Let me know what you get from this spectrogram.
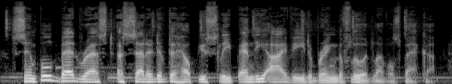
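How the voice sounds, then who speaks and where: An actor playing a calm doctor in a radio drama, reassuring and clinical in manner. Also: male voice, lowish voice, a little fast, faint music behind, lightly acted. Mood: firm, clinical. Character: calm, measured male doctor.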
